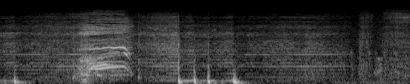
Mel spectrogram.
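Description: Handling knocks and bumps as a camcorder is moved about at close range in a small boat cabin: a few sharp knocks, with a brief squeaky pitched sound about a second in.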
